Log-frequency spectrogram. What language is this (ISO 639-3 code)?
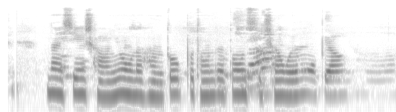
zho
